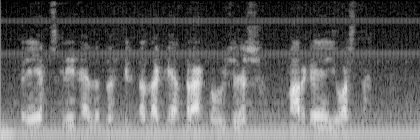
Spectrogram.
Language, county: Lithuanian, Tauragė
